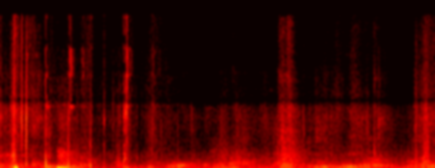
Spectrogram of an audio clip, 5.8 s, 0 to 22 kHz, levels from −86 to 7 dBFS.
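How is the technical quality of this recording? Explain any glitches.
The quality suffers from one fault, a call bitrate drop from 0.58 to 2.51 s. The bandwidth estimate fell, forcing the encoder down to a much lower bitrate, which fits a fall from around 128 to 24 kbps, held at its lowest for about 1.9 s. The coarser coding sounds rough and watery, and the top end is cut away, leaving the sound muffled until the bitrate recovers.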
